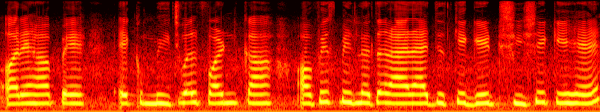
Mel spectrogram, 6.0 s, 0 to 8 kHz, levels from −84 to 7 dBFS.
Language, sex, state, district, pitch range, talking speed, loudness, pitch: Hindi, female, Jharkhand, Garhwa, 235-250 Hz, 180 wpm, -13 LUFS, 240 Hz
